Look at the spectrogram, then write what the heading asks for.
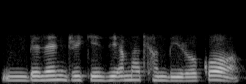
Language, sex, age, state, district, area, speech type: Manipuri, female, 30-45, Manipur, Chandel, rural, conversation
